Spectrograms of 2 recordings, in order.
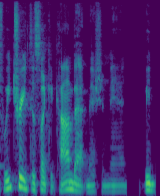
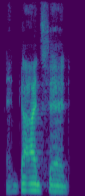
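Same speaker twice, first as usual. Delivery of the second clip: normal talking voice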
